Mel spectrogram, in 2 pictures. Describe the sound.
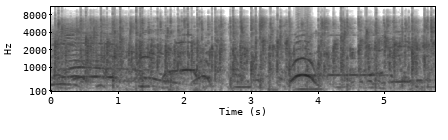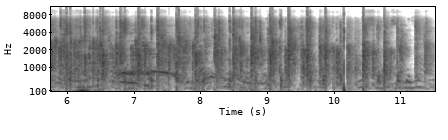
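Audience applause greets a performer as she is introduced: many dense, overlapping claps that hold steady and then thin out toward the end, with voices heard over the clapping.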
